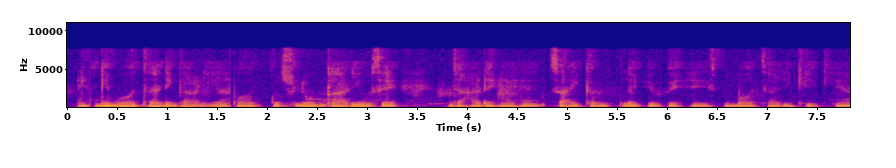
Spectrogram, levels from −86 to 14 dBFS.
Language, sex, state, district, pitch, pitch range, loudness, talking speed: Hindi, female, Bihar, Madhepura, 205 Hz, 200-215 Hz, -17 LUFS, 145 wpm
